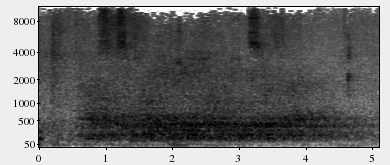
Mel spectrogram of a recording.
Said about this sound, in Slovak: Búrlivé more.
